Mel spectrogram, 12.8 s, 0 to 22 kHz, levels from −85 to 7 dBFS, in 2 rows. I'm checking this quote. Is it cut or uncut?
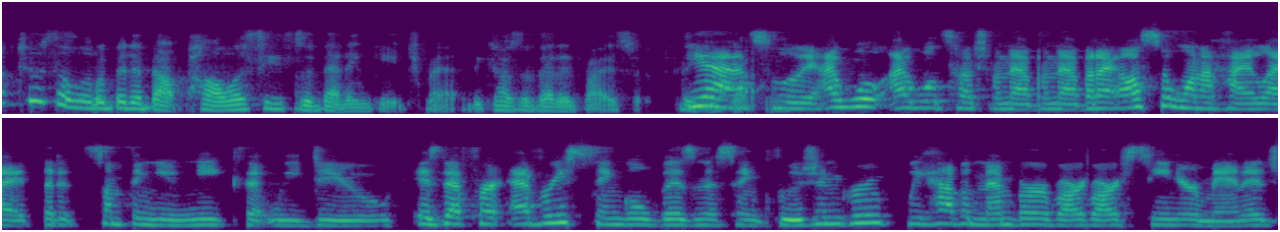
cut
